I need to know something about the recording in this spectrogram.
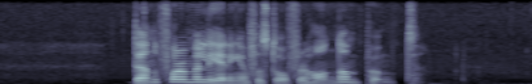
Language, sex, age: Swedish, female, 33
